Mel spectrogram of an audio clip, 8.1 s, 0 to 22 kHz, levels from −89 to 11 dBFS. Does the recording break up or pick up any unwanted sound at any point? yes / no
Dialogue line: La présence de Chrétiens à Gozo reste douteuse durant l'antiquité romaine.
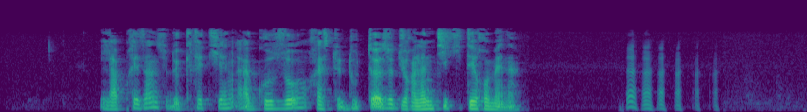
yes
